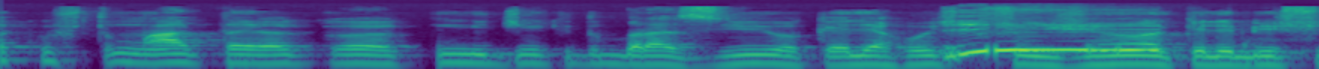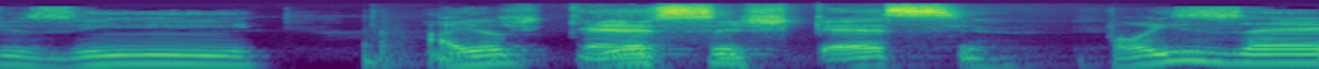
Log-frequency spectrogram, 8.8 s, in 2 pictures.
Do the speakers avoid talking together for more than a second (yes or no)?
no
